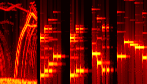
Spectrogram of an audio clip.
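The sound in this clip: A video phone ringing: a quick rising whoosh, then a bright electronic melody of beeping tones in a few short phrases, loud and alone.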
